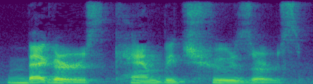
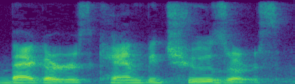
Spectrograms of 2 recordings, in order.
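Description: The two takes are said the same way.

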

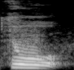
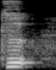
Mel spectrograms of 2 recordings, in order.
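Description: First: The vowel is said with rounded lips. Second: The vowel is said with unrounded lips. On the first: The speaker calls it wrong. "不要念成租，啊，念租不又撅嘴了嘛" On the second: The speaker calls it right. "滋啊滋"

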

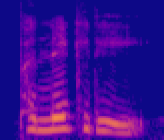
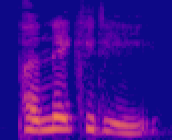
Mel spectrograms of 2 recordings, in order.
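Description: The two takes are said the same way.

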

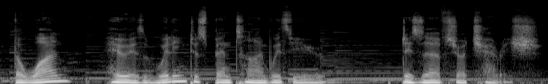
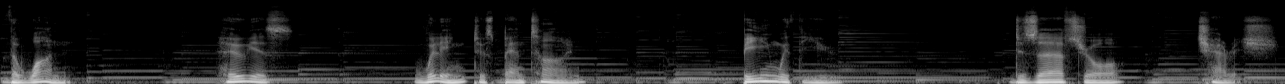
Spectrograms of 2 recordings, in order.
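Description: First: The sentence is spoken at normal speed. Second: The sentence is spoken slowly. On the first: "再来一遍常数的。" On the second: "我们先来一遍慢速的。"

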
